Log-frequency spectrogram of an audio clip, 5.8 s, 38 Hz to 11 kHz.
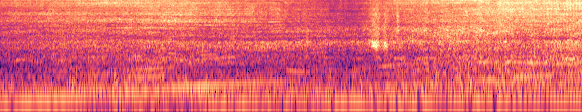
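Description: Mk6 Volkswagen Golf GTI's turbocharged 2.0-litre four-cylinder accelerating away hard, its engine note rising in pitch for about three seconds, dropping at an upshift, then rising again in the next gear.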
